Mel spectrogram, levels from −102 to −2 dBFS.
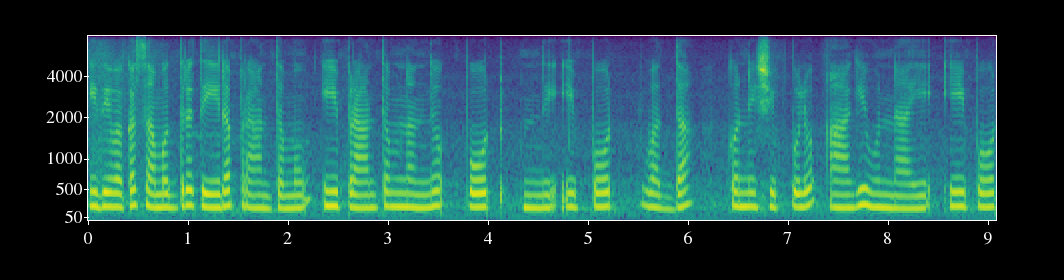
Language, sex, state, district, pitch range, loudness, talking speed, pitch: Telugu, female, Andhra Pradesh, Srikakulam, 215-235 Hz, -14 LUFS, 140 wpm, 225 Hz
